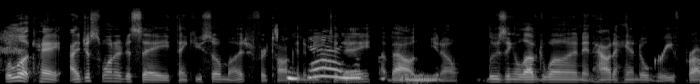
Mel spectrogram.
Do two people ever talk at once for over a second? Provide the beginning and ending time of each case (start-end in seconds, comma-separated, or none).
2.8-4.5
